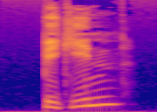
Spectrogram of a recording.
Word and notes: beguine: [ beˈginː ]

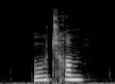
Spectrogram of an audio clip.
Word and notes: utrum: ˈuːtʁɔm

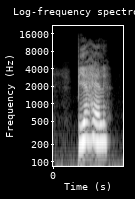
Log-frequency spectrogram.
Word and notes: bierhalle: [ ˈbiːɐ̯ˌhalə ]; [ -ˌhɑlə ]

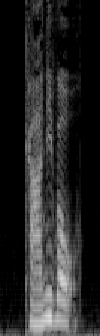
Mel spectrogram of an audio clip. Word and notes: carnivor: ˈkɑːniˌvɒˀ; ˈkɑːniˌvoˀɐ̯

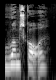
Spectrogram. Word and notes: uomskåret: ˈuʌmˌsgɒˀɒð

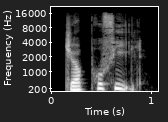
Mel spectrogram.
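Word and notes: jobprofil: Danish

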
